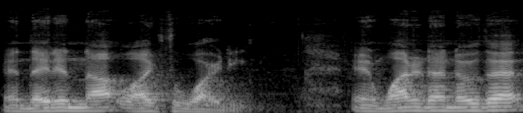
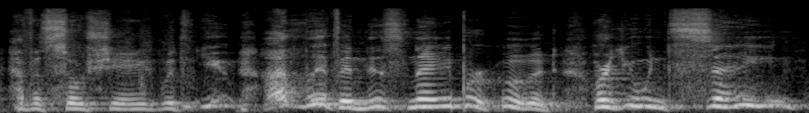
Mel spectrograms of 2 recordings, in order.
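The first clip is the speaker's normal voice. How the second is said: much higher, alarmed plea with a nervous laugh; panicked colleague; 9 semitones higher than usual. Retold or imitated. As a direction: imitate a scared friend begging him to stop. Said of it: "He goes".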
